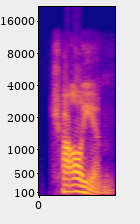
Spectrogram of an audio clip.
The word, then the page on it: choliamb: American English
